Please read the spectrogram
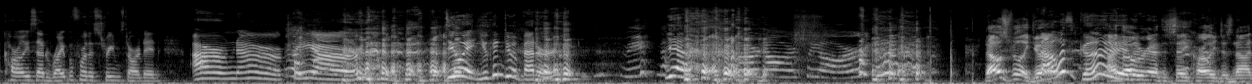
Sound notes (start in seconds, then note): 3.4 laughing; 8.4 group laughing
